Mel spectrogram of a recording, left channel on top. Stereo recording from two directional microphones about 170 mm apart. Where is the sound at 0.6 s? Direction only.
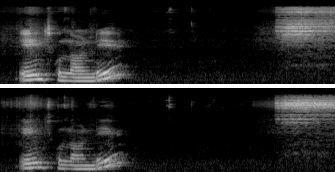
35° left (ahead or behind).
